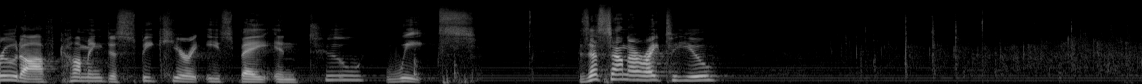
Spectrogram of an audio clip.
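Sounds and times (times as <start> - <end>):
speech: 0.0 - 4.8, 5.8 - 7.2
low electrical hum: 0.0 - 11.4
scattered audience clapping: 8.1 - 11.4.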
